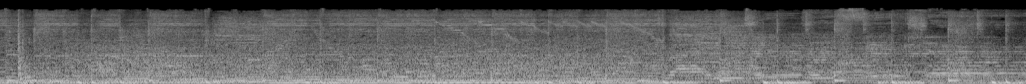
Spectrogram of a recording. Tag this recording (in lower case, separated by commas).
music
